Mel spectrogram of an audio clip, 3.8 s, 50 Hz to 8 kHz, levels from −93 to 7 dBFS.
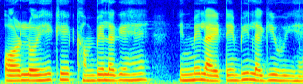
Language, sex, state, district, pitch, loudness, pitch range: Hindi, female, Chandigarh, Chandigarh, 190 Hz, -16 LUFS, 185-205 Hz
